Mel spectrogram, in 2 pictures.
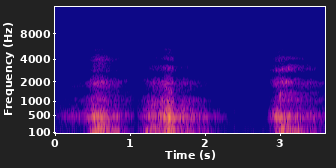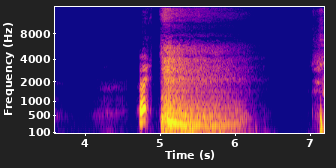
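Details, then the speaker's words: Person sneezing and blowing nose for the last hour, unsure whether cold or allergies, nose constantly full: three soft breathy bursts, then a loud explosive wet sneeze with long noisy trailing exhale; repeated sneezing fit. "can't stop. Keeps coming and coming. This has been like the last hour now. Sneezing and blowing and sneezing and blowing."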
